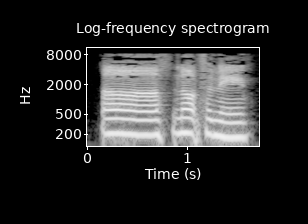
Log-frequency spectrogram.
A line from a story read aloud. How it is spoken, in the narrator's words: said the chaplain blandly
